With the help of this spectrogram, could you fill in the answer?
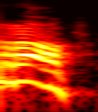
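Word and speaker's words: rough: उच्चारण किससे करेंगे, यानी GH का उच्चारण किससे करेंगे फ से, किसे करेंगे फ से।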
